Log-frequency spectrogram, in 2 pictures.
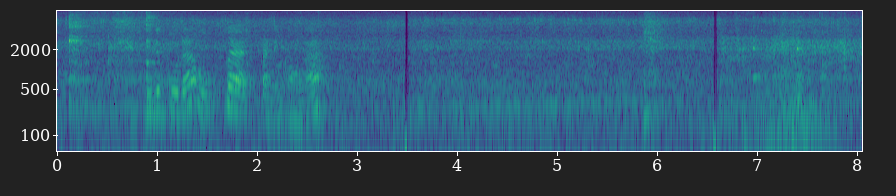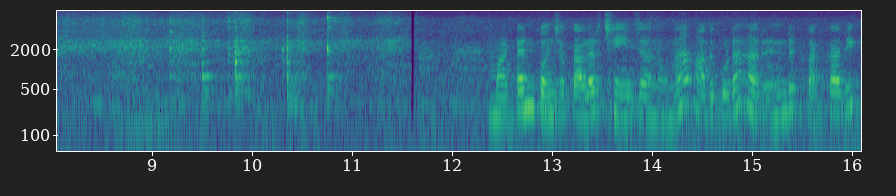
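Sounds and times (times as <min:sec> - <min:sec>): meat sizzling in hot oil: 0:00.0 - 0:11.7
metal spoon scraping pot: 0:06.6 - 0:11.6.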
